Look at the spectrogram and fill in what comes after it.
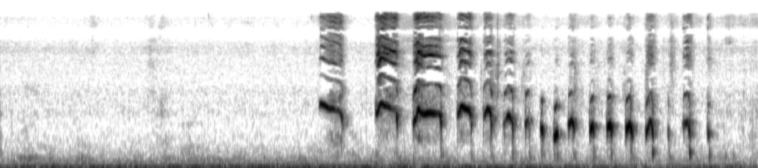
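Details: Female tiny poodle indoors, quiet at first, then a run of high, nasal whines and yips starting after three seconds, repeated about twice a second and gradually falling slightly in pitch, over a low steady room hum.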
